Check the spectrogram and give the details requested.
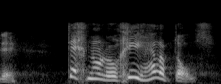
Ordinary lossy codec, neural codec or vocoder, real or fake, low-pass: none; codec, 16 kHz, 4 kbps, FunCodec, trained on LibriTTS, 50 frames a second; fake; 7.2 kHz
